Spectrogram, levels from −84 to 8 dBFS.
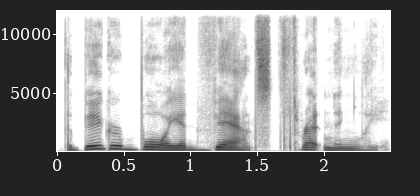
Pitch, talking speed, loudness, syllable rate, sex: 190 Hz, 120 wpm, -18 LUFS, 4.7 syllables/s, female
